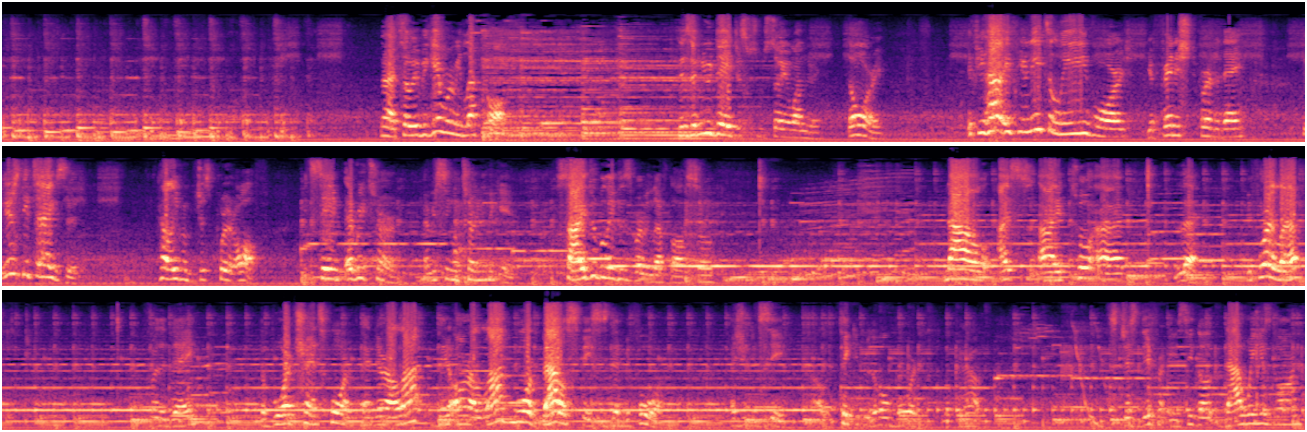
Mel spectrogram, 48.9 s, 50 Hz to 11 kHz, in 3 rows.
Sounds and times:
Music: 0:00.0 - 0:04.2, 0:05.7 - 0:09.8, 0:20.0 - 0:48.8
Speech: 0:04.8 - 0:06.3, 0:08.5 - 0:11.1, 0:12.1 - 0:15.6, 0:16.3 - 0:17.3, 0:18.2 - 0:19.5, 0:20.1 - 0:25.2, 0:28.1 - 0:30.4, 0:31.0 - 0:31.3, 0:31.9 - 0:32.6, 0:34.4 - 0:35.0, 0:35.8 - 0:40.8, 0:41.7 - 0:45.0, 0:46.4 - 0:48.8.

